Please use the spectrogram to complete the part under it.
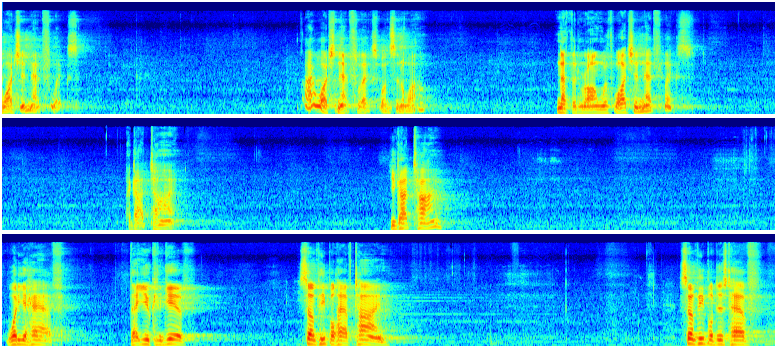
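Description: A middle-aged man speaks with animation through a microphone, in short phrases with long pauses.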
